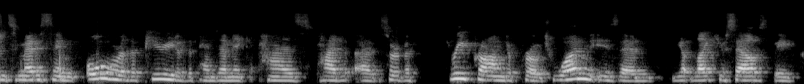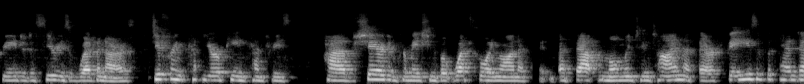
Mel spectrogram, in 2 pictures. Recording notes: Podcast edited from a live webinar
